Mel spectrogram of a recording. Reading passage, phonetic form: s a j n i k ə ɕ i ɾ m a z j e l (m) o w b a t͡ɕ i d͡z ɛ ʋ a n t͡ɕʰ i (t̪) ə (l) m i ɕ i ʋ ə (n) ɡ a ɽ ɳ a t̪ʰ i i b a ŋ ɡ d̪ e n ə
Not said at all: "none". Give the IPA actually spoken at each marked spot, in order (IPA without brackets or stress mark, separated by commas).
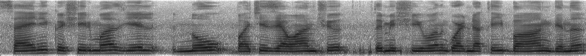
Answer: n, t̪, none, n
